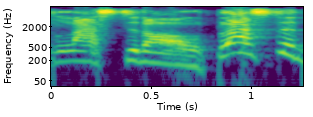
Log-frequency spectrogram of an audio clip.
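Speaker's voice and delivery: put-on panicked cursing. Describing a game character who shows a token, acting out panicked NPC cursing. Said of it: "panicked NPC cursing his fate".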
